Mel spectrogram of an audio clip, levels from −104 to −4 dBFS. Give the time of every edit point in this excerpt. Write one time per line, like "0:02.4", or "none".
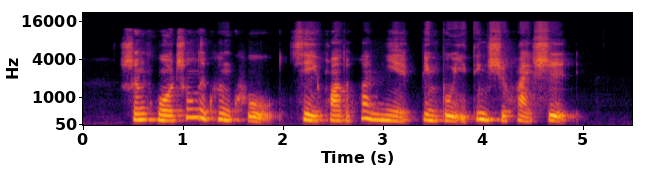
none

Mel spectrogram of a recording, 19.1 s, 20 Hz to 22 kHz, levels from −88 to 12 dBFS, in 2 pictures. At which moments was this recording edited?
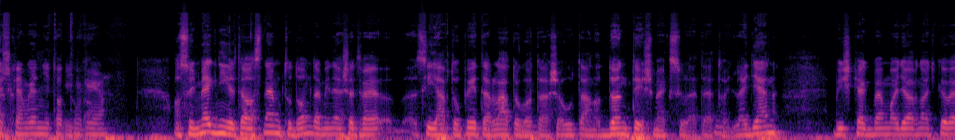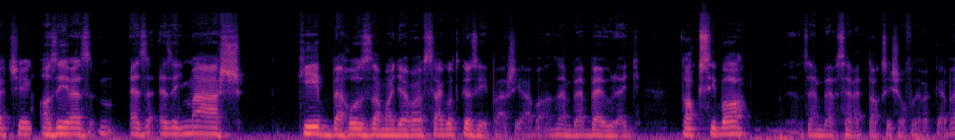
0:09.9

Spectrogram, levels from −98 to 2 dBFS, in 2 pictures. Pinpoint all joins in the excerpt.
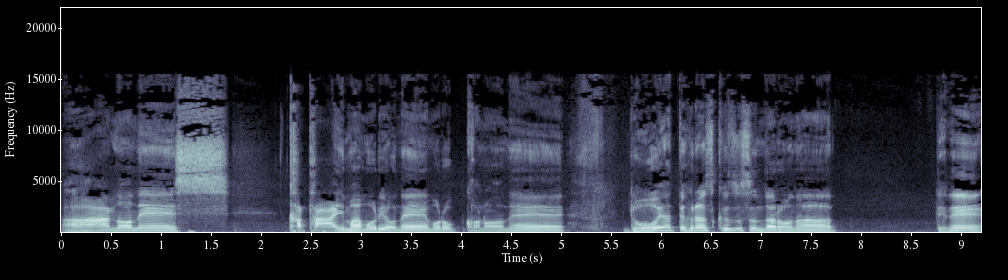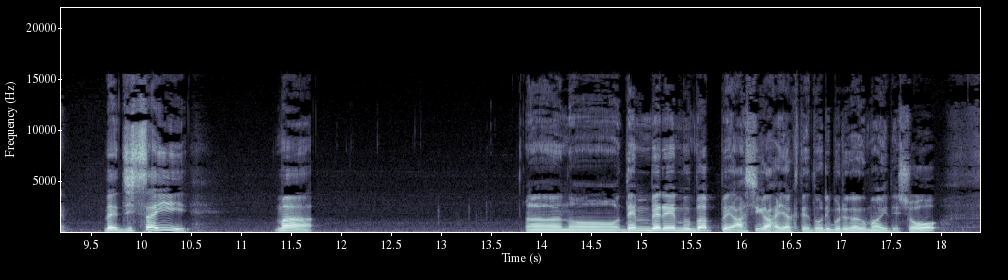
0:09.6

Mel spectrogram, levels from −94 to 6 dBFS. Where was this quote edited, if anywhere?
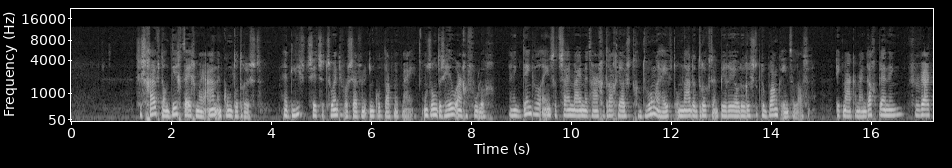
0:06.9
0:15.2

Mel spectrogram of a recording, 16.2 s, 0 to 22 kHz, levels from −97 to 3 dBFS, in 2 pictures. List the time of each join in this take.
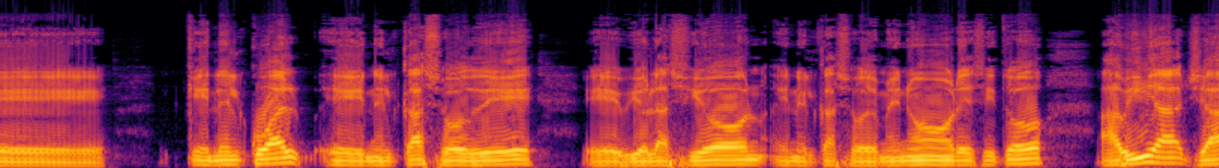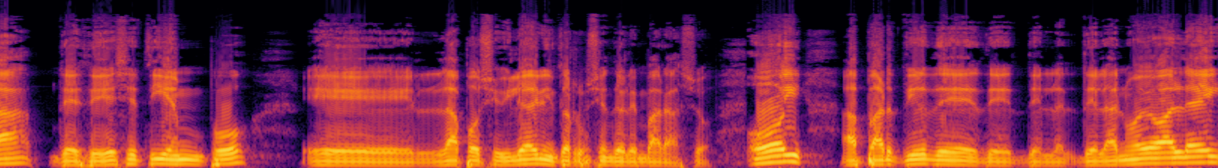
0:13.1

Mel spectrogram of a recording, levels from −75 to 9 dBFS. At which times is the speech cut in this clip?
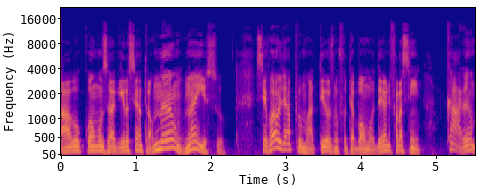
none

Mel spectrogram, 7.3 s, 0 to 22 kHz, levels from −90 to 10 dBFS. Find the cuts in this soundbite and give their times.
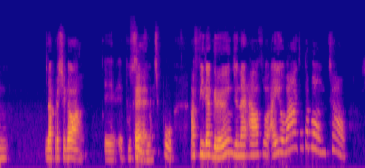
0:03.1

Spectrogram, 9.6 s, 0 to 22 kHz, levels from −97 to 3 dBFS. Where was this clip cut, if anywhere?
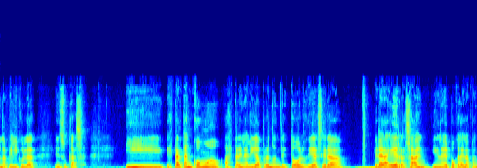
none

